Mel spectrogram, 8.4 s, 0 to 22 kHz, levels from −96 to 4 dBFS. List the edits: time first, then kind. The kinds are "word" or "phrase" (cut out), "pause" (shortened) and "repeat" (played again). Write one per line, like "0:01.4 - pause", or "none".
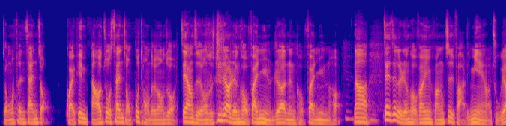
0:01.4 - word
